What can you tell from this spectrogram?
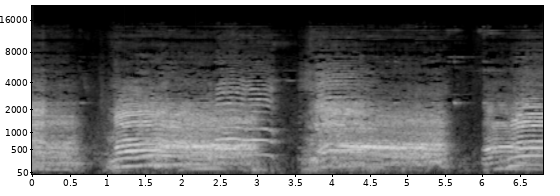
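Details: Flock of ten ewes, some pregnant, with four lambs at Kafr al-Labad, Tulkarm, bleating: three long, wavering, nasal bleats of about two seconds each, separated by brief pauses.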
